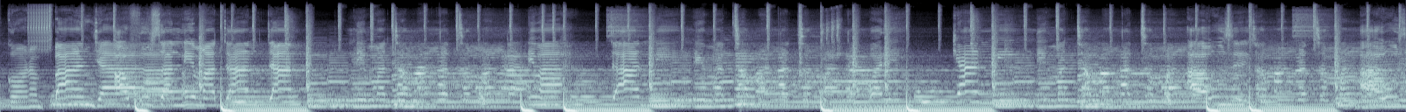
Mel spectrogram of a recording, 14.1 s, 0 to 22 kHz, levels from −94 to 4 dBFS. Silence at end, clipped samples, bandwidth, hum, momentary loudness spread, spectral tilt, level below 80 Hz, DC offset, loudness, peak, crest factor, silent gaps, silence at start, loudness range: 0 s; under 0.1%; 19 kHz; none; 5 LU; -4.5 dB/octave; -16 dBFS; under 0.1%; -11 LUFS; 0 dBFS; 10 dB; none; 0 s; 1 LU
